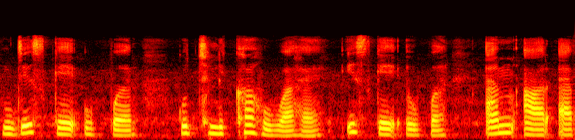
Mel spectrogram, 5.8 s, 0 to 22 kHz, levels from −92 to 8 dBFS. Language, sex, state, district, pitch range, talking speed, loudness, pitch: Hindi, female, Punjab, Fazilka, 150-190 Hz, 105 wpm, -18 LUFS, 165 Hz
